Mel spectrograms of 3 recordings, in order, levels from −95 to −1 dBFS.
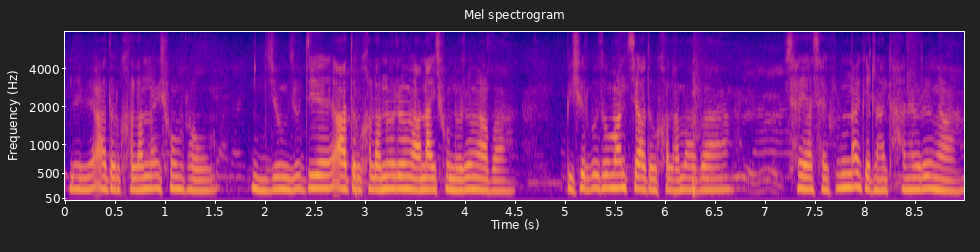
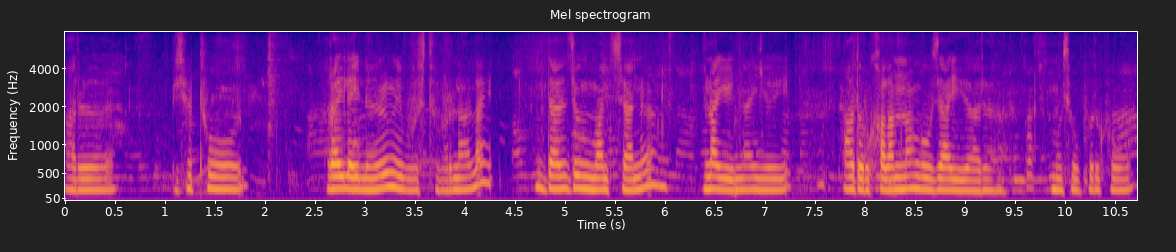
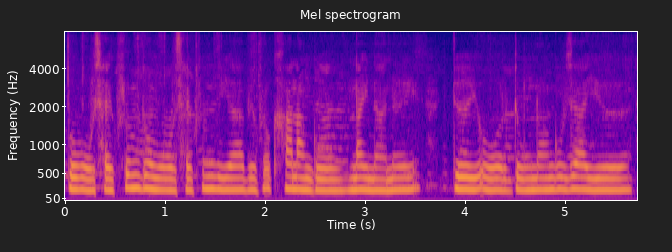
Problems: low volume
